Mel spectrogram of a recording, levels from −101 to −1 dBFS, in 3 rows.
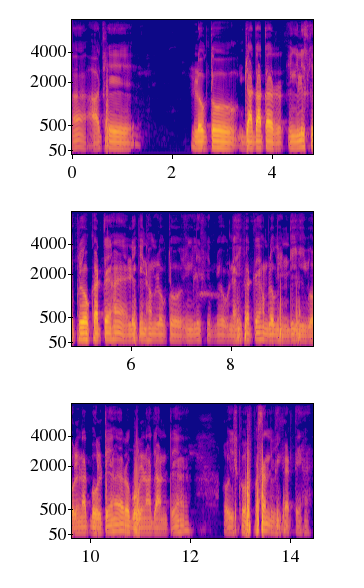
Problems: none marked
